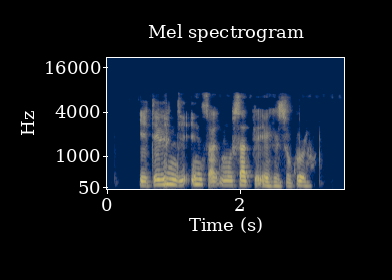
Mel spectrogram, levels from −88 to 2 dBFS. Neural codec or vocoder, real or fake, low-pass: codec, 16 kHz, 4 kbps, X-Codec, HuBERT features, trained on balanced general audio; fake; 7.2 kHz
